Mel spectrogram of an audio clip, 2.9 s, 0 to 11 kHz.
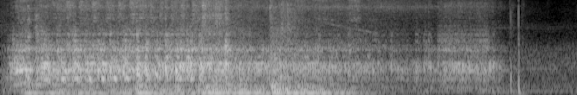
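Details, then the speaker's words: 1994 Sea-Doo GTX, fuel run straight from the tank and marine battery after the small battery died from many attempts: starter turns over steadily about four beats a second, beginning to catch before stopping; long, reluctant crank. "Keep going. Hear that? It's starting a little bit."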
